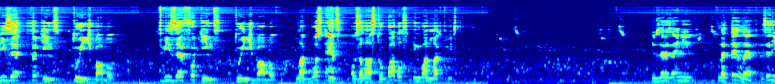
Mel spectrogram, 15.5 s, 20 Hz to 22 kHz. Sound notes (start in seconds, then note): 10.2 birds chirping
